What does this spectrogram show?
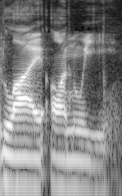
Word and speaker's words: Eilonwy: I spelled it yeah it's basically like a lie on we now I am almost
